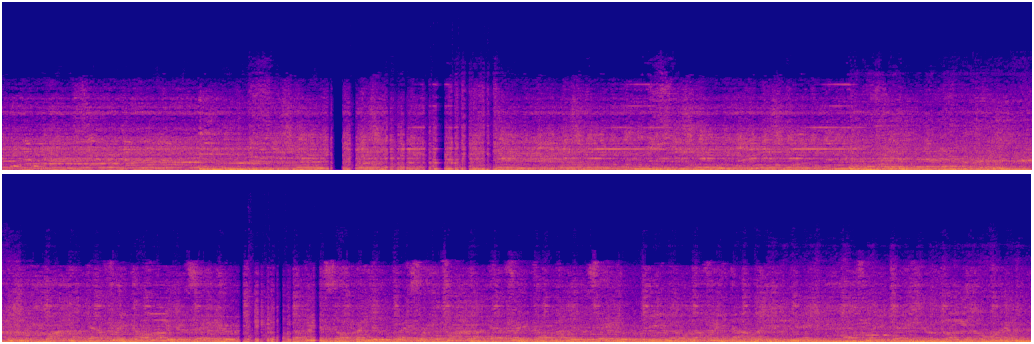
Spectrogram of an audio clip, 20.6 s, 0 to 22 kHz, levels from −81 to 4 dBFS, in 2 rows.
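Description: From 3.25 to 4.92 s, and again from 12.66 to 13.48 s, repeated packet loss leaves short holes up to about 99 ms, patched by extending the preceding sound. Over a third of each stretch is filled in, giving a choppy, robotic texture rather than clean silent dropouts.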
